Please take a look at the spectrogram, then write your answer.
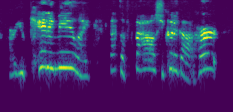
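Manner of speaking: angry, high yell. Retelling screaming at the referee over a teammate's nasty foul: retelling yelling at the ref. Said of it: "I was just yelling at the ref".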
